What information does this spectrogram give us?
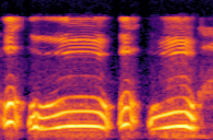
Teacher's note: यस, तो ऊ दीर्घ समृद्ध मतलब पूरा बंद मुंह रहेगा। और होठ यहाँ पर ऊ बोलने से क्या हो रहा है? गोल हो रहा है। · सभी बच्चे देख लो, ऊ, तो वृत्त बन रहा है, गोल हो रहा है, तो इसलिए वृत्तामुखी है। मुंह मुख जो है गोल हो रहा है, तो इसलिए वृत्तामुखी बोला जाएगा। वृत्तामुखी, व्रत मतलब गोल, मुखी मतलब मुख, तो वृत्तामुखी इसका हो गया शब्द।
